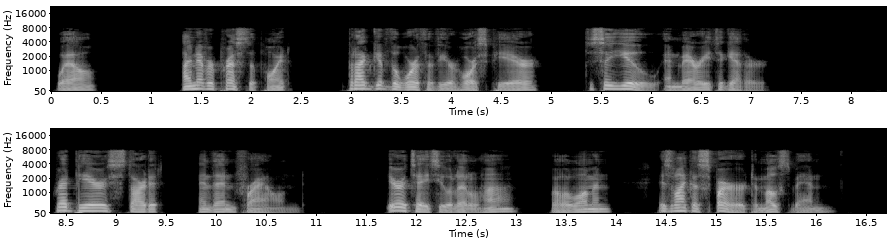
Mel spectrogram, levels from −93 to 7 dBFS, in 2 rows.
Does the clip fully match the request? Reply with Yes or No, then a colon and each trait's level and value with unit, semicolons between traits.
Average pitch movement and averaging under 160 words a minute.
No: wide, 7.5 semitones; average, 150 wpm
